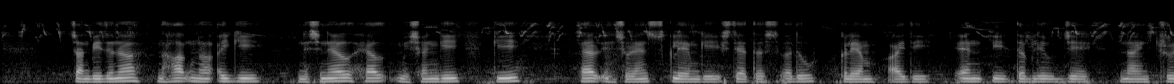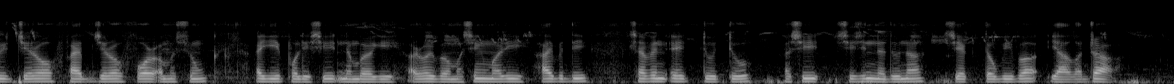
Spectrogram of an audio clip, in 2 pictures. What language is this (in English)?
Manipuri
